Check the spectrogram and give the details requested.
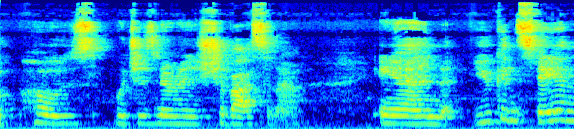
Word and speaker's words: Savasana: So Savasana, known as corpse pose, it's pronounced Savasana.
